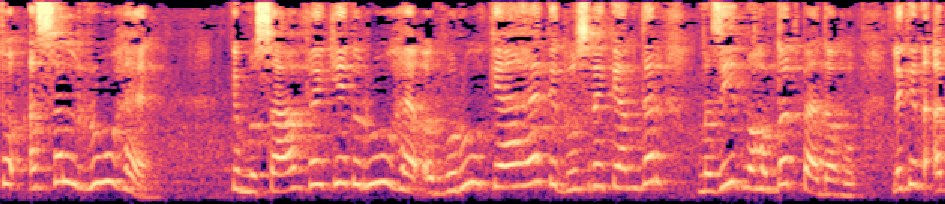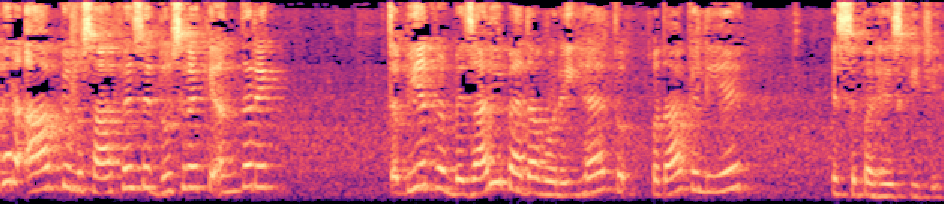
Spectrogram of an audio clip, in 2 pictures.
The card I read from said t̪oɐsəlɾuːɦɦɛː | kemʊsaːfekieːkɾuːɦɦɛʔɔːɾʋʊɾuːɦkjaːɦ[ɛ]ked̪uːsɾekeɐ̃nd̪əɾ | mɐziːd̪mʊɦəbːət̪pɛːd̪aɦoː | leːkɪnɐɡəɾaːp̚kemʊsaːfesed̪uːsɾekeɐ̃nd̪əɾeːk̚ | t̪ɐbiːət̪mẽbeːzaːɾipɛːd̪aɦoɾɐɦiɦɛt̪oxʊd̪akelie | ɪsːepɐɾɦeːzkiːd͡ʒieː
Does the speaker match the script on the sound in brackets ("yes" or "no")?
yes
